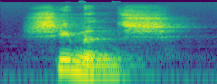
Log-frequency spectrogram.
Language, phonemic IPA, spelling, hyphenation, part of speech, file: Dutch, /ˈsi.məns/, siemens, sie‧mens, noun, Nl-siemens.ogg
- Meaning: siemens (unit of electrical conductance)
